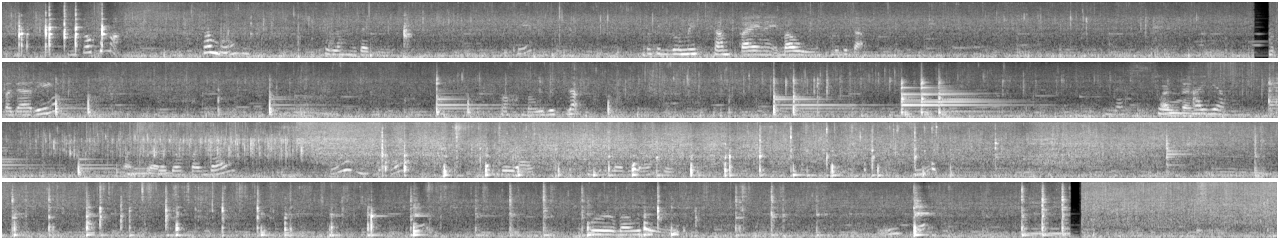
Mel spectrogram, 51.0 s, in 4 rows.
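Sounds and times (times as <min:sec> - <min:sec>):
spatula scraping and tapping wok: 0:00.0 - 0:06.8, 0:12.9 - 0:23.0, 0:25.3 - 0:49.2
food sizzling in butter: 0:00.0 - 0:51.0.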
